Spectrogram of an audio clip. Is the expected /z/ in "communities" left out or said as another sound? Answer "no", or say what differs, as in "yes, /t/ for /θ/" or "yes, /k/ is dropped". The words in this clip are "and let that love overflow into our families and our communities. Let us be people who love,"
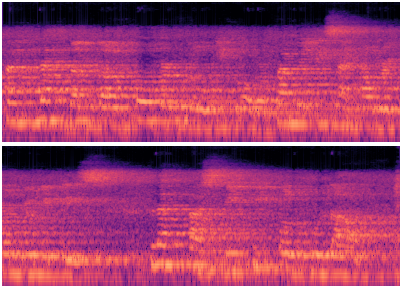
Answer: yes, /s/ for /z/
